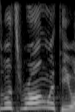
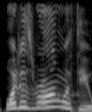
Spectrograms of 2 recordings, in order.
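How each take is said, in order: First: Higher, scolding wife; stern queen. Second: Much higher, louder, exasperated; exasperated queen. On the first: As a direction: demand it like an impatient wife. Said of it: "she looks at him and says". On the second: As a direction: snap it at a sulking husband. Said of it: "Strong woman that she is". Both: Acted.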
